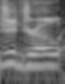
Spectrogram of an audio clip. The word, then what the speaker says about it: Gendreau: it right oh that's good uh dr kevin gindreau uh author of fasting while furious how he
